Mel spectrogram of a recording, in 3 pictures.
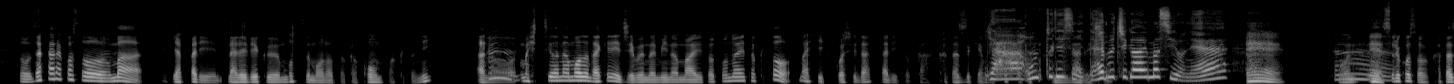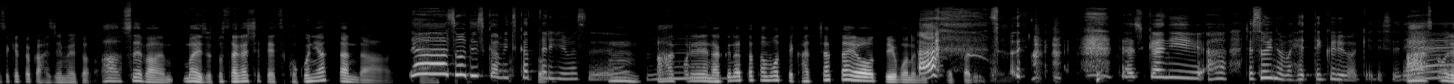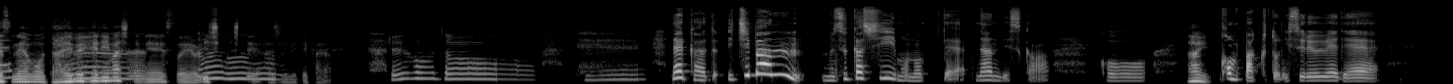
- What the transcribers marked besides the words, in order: laughing while speaking: "ああ、そうですか"; laugh
- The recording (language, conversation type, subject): Japanese, podcast, 持続可能な暮らしはどこから始めればよいですか？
